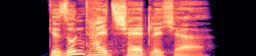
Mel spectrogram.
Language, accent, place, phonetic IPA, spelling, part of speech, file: German, Germany, Berlin, [ɡəˈzʊnthaɪ̯t͡sˌʃɛːtlɪçɐ], gesundheitsschädlicher, adjective, De-gesundheitsschädlicher.ogg
- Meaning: 1. comparative degree of gesundheitsschädlich 2. inflection of gesundheitsschädlich: strong/mixed nominative masculine singular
